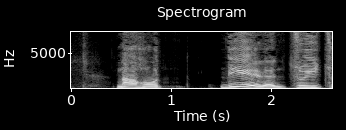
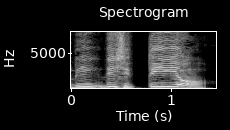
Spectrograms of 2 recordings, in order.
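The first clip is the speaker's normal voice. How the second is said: higher-pitched mock insult; insulto fingido; 9 semitones higher than usual. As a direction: act out calling someone a name. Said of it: "你骂人讲".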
